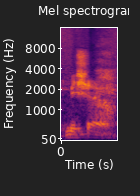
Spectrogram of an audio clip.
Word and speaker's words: Michelle: that is my name michelle the french one the first one i just wanted to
